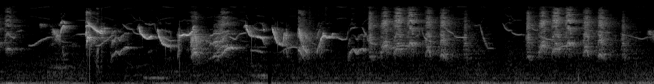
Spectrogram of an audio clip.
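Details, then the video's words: Female great-billed seed-finch calling a lot, producing a busy series of curved, slurred whistled notes, some rising and some falling, crowded together at first, then giving way to rattling, fluttering bursts. "FÊMEA DE BICUDO PIANDO MUITO"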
